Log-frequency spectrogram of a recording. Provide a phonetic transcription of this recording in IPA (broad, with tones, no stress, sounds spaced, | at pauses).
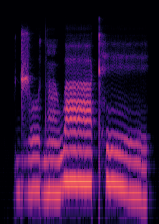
d͡ʒ o˨ d ã˨ w aː˦ kʰ eː˦˨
